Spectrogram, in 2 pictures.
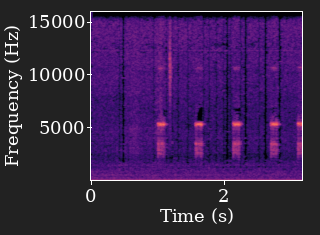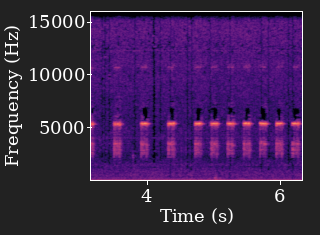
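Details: Newly installed cheap eBay backup parking sensors tested while reversing toward a wall: high chirps start about twice a second and quicken to about four a second as the wall nears; sensors work properly.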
